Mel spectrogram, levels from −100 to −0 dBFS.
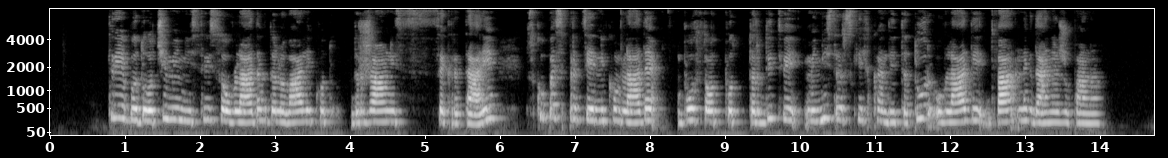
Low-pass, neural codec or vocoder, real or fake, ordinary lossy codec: none; none; real; none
